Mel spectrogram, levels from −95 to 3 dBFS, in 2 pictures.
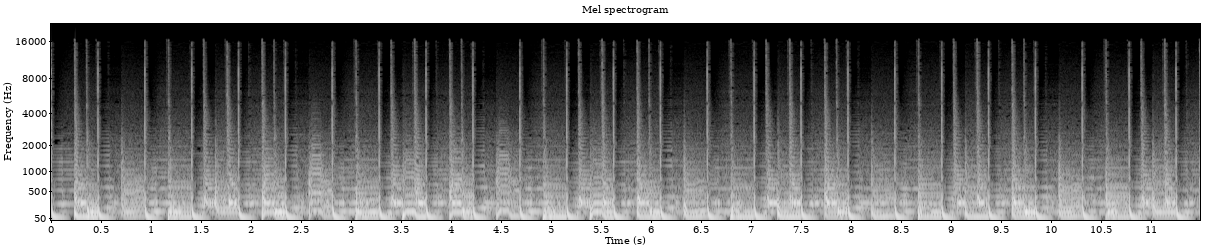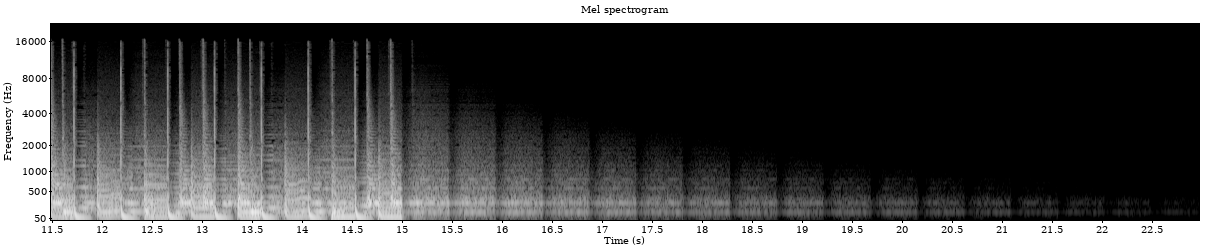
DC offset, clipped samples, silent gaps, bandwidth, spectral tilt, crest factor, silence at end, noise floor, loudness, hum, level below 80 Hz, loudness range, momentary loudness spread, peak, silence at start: under 0.1%; under 0.1%; none; 16 kHz; -7.5 dB/octave; 16 dB; 5.75 s; -87 dBFS; -15 LUFS; none; -20 dBFS; 4 LU; 4 LU; 0 dBFS; 0 s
